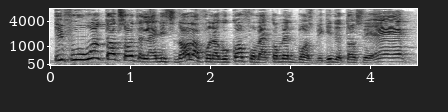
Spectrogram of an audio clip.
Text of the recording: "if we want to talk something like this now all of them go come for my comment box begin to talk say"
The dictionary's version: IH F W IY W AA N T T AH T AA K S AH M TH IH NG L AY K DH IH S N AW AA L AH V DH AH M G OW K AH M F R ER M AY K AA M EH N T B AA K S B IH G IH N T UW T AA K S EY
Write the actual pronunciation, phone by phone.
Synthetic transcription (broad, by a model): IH F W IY W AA N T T T AA K S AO M T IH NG L AY K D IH S N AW AA L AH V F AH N G OW K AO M F R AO M AY K AA M EH N T B AA S B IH G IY N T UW T AA K S EY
